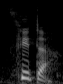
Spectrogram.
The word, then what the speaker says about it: theta: See, your upper incisors and your tongue, and then you need to blow air through the space. Think, think, theta.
